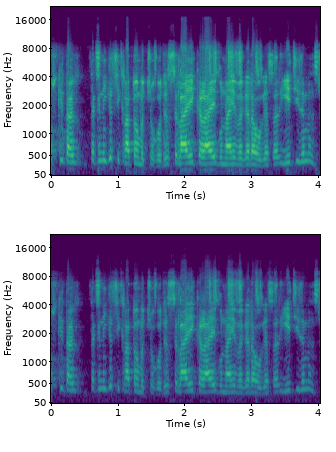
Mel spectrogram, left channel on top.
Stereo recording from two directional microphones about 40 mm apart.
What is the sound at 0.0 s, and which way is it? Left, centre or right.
Speech, left.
